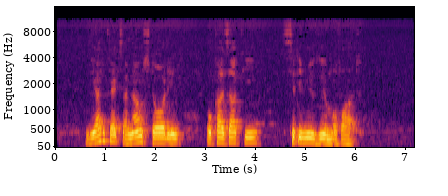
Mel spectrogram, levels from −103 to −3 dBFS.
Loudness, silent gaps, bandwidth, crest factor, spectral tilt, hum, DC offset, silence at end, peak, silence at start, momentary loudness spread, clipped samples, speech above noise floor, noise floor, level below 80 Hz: -19 LUFS; none; 10.5 kHz; 16 dB; -9.5 dB/octave; none; under 0.1%; 1.2 s; -4 dBFS; 0.6 s; 10 LU; under 0.1%; 46 dB; -64 dBFS; -62 dBFS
